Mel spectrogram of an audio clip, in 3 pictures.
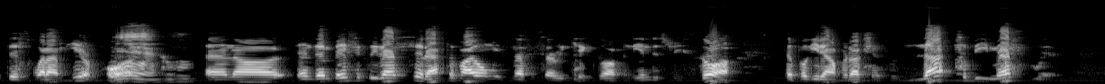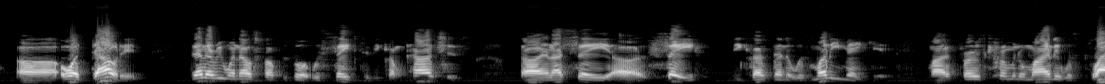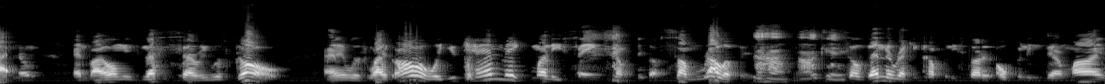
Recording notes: They are raw, of the moment, audio captured on the fly. Part one was done as a phone interview from the studios of WRBB while part two was recorded live backstage at a club called The Channel (a famous spot in South Boston).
